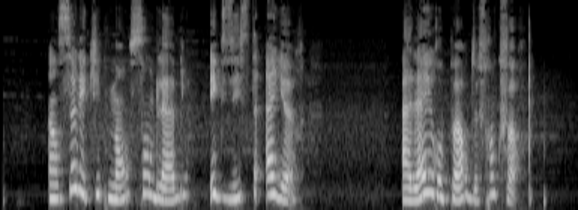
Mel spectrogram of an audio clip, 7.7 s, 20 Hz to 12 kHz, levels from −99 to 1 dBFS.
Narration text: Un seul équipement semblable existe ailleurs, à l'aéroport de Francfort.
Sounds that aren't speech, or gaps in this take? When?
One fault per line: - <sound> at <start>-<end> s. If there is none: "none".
none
